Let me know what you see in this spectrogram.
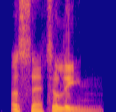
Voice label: "acetylene", British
